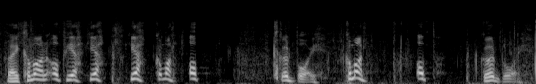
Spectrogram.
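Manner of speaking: high, bright call urging the dog up; coaxing the dog. Real, not acted. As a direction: cheer the dog up the slope.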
